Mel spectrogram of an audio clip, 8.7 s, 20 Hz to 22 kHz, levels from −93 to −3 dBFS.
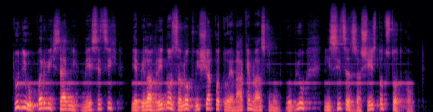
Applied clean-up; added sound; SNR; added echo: neural mask model RNNoise.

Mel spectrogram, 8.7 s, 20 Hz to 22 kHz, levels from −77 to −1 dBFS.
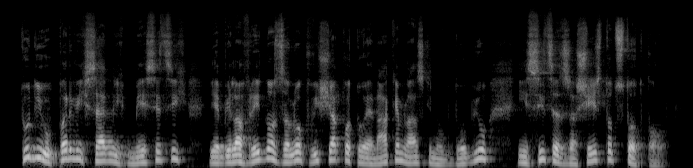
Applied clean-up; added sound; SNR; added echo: neural mask model DeepFilterNet 3.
